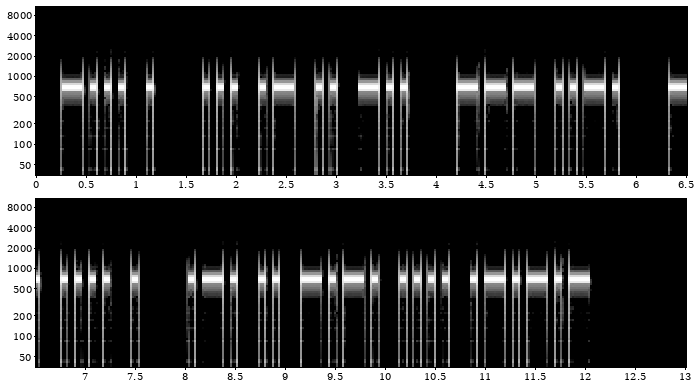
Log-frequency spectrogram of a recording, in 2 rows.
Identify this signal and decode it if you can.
Morse code, heard as a keyed tone, about 17 wpm, 700 Hz. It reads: BE SAID OF THE RICH.
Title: Sentences from Top 1100 Words 17wpm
